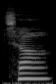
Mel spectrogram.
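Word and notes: qia: tone 2

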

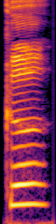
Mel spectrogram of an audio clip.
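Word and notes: ge: tone 1

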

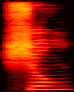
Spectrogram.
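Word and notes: xiong: tone 1

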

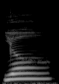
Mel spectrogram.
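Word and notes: yo: tone 2

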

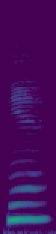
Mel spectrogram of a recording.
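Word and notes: nie: tone 2

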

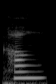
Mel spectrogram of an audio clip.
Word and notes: kang: 1

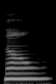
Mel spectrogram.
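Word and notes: nao: tone 2

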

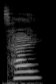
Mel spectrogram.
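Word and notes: cai: tone 1

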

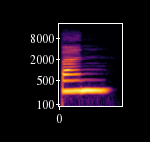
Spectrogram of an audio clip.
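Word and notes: ban: tone 2

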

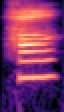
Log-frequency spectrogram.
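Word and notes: ha: tone 1

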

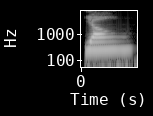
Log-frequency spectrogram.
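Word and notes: yao: tone 2

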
